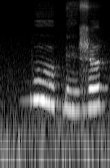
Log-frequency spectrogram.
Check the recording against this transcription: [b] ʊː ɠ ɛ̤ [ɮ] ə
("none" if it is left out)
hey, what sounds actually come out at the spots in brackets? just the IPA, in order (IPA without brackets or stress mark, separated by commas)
b, ʐ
